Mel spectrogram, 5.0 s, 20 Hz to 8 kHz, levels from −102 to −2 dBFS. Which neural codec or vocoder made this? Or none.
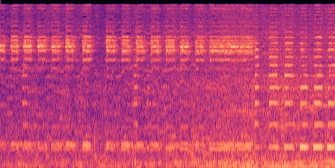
vocoder, BigVGAN v2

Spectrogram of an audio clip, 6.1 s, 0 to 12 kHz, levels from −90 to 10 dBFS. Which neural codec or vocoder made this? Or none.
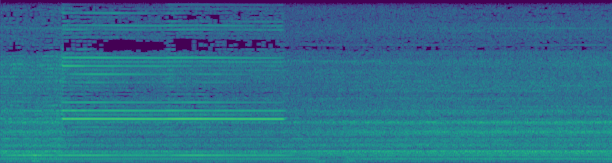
none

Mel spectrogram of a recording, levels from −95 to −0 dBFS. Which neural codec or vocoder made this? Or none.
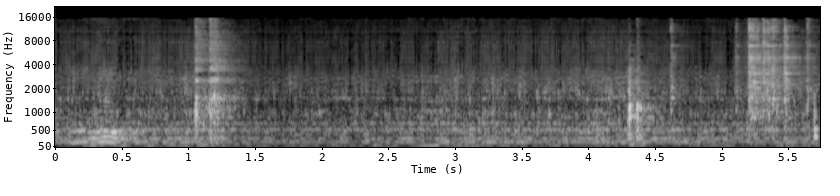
vocoder, BigVGAN v2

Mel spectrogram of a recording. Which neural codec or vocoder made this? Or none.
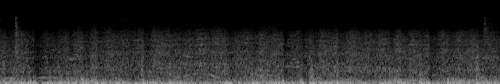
none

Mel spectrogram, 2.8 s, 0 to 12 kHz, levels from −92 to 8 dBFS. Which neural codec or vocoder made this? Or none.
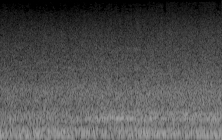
none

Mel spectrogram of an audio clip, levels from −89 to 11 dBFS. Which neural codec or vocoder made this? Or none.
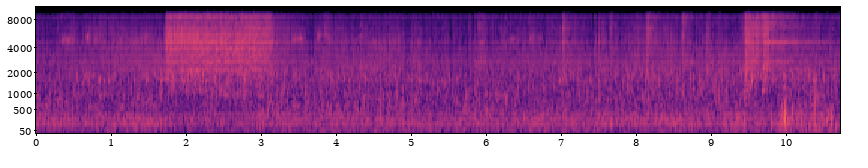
vocoder, BigVGAN v2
